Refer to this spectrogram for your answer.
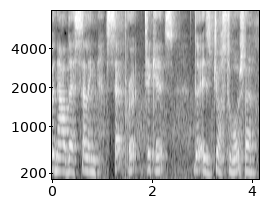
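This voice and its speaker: A woman speaks with a fairly high pitch. Noticeable background noise runs underneath. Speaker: rugby player and personal trainer. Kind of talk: casual chat. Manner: excited, upbeat.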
